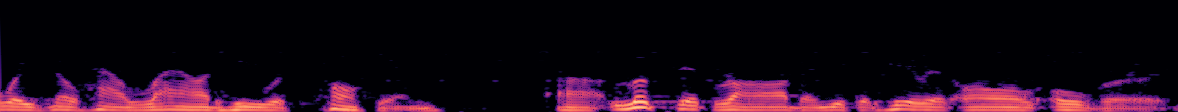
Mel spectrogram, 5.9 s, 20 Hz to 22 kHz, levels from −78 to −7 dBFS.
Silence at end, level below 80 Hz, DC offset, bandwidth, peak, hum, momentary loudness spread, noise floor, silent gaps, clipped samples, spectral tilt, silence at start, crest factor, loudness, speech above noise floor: 0.05 s; -50 dBFS; under 0.1%; 1.9 kHz; -6 dBFS; none; 11 LU; -58 dBFS; none; under 0.1%; -13.5 dB/octave; 0 s; 20 dB; -26 LUFS; 33 dB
